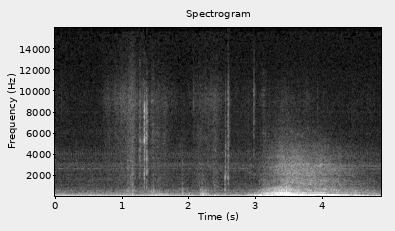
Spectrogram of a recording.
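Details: BMW X5 (owner's wife's car), rev test after swapping mass airflow sensors between two BMWs, original sensor refitted: quiet steady idle, then a clean quick rev rising and falling smoothly with no stumble or pops; misfire absent, engine pulling healthy.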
